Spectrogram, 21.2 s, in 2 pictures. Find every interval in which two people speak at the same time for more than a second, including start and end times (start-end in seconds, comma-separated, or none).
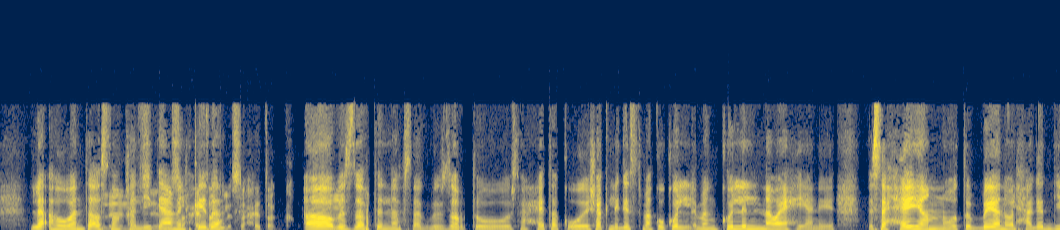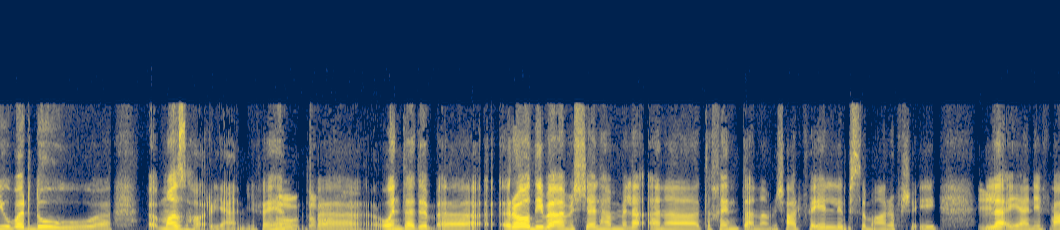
1.0-2.3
